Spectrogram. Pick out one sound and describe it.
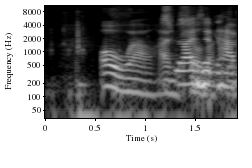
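Blocks click softly as they are placed in a game.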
